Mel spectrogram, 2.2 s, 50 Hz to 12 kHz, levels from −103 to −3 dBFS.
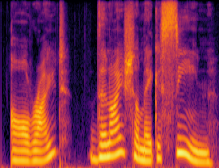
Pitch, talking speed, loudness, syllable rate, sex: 190 Hz, 220 wpm, -15 LUFS, 5.0 syllables/s, female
